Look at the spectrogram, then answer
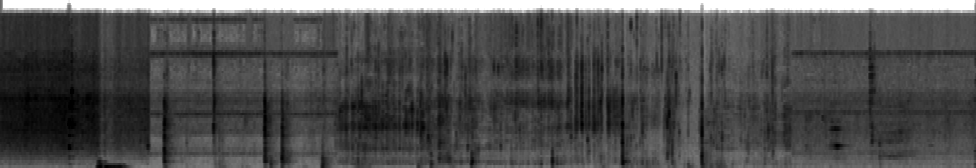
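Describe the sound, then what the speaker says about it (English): Passata, strained tomatoes, poured over sizzling ratatouille vegetables in a pan, with loud frying hiss, repeated stirring scrapes and clatters, and a brief spoken remark near the start. "I will add the passata, strained tomatoes, and half of"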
